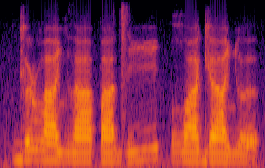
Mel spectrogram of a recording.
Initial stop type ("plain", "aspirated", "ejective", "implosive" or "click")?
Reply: plain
